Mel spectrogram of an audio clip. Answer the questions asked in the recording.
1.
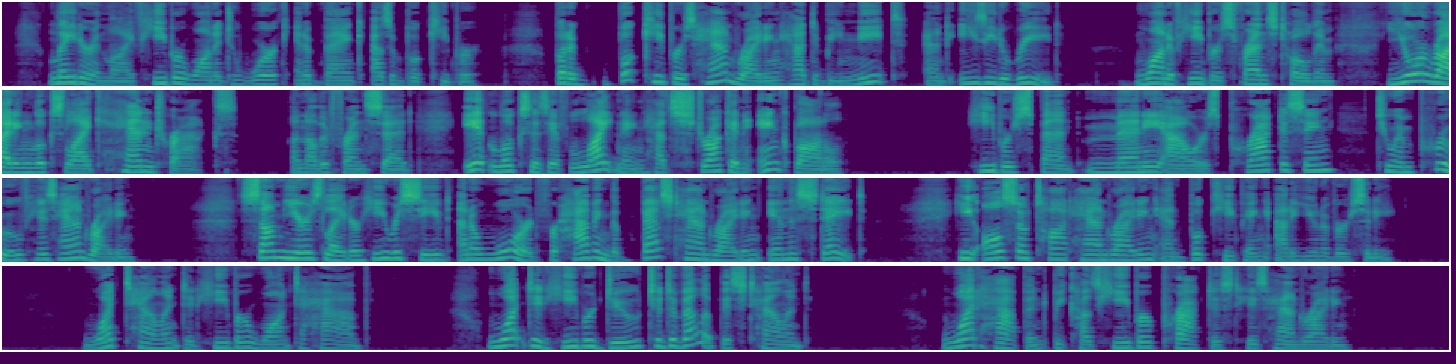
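Neat handwriting
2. He spent many hours practicing his handwriting
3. He won an award for the best handwriting in the state and taught handwriting and bookkeeping at a university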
